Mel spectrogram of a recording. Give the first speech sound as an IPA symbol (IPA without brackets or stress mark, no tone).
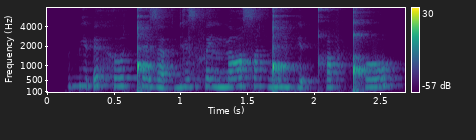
bʲ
